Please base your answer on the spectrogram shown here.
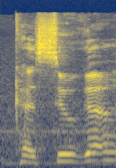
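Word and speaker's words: Kasuga: and food depending on actions these traits represent kazuga is how you say his name as a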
